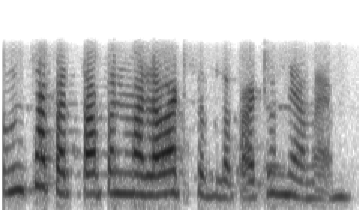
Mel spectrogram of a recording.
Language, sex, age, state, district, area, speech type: Marathi, female, 18-30, Maharashtra, Ahmednagar, rural, conversation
